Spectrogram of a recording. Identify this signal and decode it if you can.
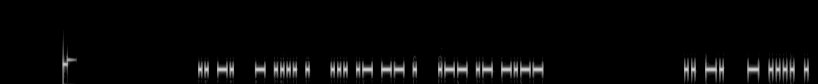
Morse code, heard as a keyed tone, about 32 wpm, 700 Hz. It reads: IN THE SAME WAY IN THE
